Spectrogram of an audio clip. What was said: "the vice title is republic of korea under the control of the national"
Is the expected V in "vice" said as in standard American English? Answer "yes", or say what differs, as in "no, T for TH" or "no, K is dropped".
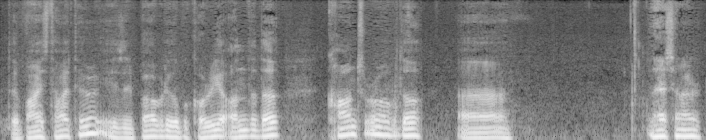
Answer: no, B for V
